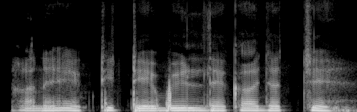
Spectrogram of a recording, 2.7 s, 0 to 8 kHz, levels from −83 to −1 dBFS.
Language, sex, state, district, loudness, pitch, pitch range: Bengali, male, Assam, Hailakandi, -18 LUFS, 150 Hz, 145-155 Hz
